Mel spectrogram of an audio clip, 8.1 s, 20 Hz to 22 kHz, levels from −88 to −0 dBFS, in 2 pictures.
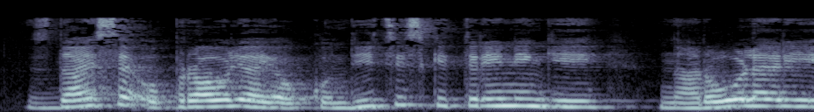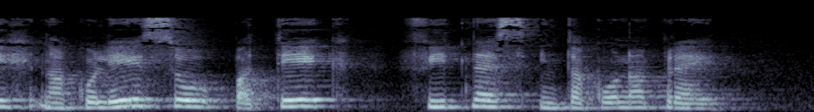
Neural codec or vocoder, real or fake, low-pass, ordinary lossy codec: vocoder, 44.1 kHz, 128 mel bands every 512 samples, BigVGAN v2; fake; 19.8 kHz; MP3, 48 kbps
